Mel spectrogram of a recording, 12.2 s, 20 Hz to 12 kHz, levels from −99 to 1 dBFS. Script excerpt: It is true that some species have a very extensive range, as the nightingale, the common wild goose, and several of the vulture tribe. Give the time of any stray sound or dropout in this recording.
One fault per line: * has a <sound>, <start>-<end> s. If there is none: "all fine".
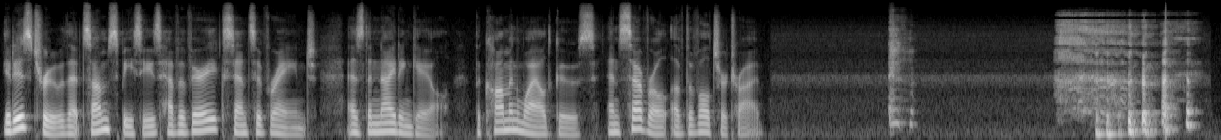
* has a laugh, 8.9-9.2 s
* has a laugh, 10.5-12.1 s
